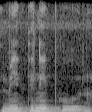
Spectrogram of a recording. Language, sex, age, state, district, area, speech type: Santali, male, 18-30, West Bengal, Bankura, rural, spontaneous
